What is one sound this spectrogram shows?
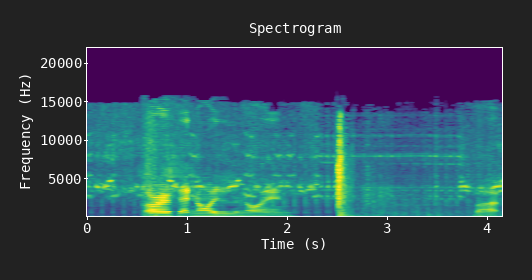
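A missile whooshes through the air.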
